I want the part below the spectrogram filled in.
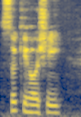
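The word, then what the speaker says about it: Tsukihoshi: personal item are these Suki hosi yeah that's right I said it right sukki hosi um shoes kid shoes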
